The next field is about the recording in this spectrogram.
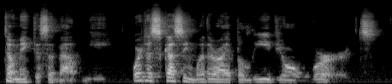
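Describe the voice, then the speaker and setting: Raspy, sly game villain. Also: male voice, fairly low pitch, big pitch swings, moderate pace, bright, forceful tone, full character voice. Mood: wry, suspicious. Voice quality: husky, raspy. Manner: wry, probing, cynical. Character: the Hunter unmasked, sly ruthless male rival villain. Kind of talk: video game voice acting.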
